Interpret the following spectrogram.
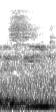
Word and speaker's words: receipt: The correct pronunciation is रिसीप्ट, RECEIPT, letter P silent.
